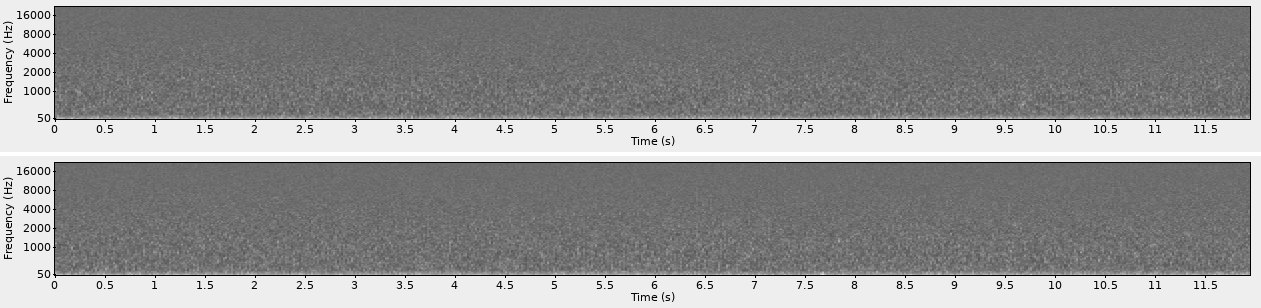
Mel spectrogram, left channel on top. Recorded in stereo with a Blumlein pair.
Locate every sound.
Only background noise.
